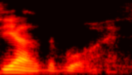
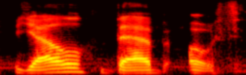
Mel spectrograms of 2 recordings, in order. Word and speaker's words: Yaldabaoth: Its name is Yaldabaoth. – Oh god, how do I spell that? – Y-A-L-D-A-B Oath, yep. O-A-T-H. – Thank you. – I just realized it's like Yaldabaoth.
